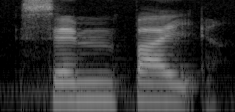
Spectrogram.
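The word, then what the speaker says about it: 先輩: à la prononciation française quand le son on en japonais est suivi d'une consonne comme le P ou le B et bien la prononciation va être un petit peu altérée ça va un peu plus ressembler à un M français par exemple senpai sempai ou bien chimpan passons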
